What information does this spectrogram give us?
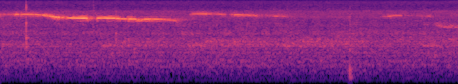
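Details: A hazel grouse on a spring lek in Russia (Yenisei Ridge) gives a long, very high, thin whistle that sags slightly in pitch, then two shorter, fainter whistles, over a soft steady hiss.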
